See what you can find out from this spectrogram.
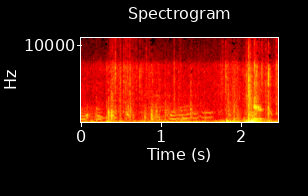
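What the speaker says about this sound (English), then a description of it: "Here, chickens. Chicken, chicken, chicken." Chickens on a mountain homestead cluck in short, scattered calls at close range, with a louder burst near the end over steady outdoor background noise.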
